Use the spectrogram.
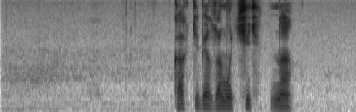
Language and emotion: Russian, neutral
